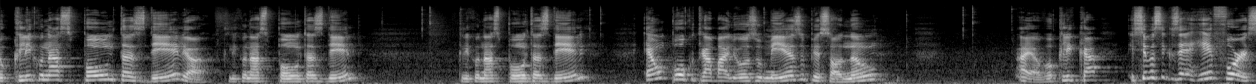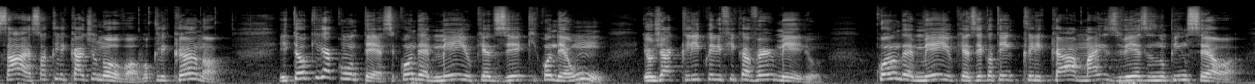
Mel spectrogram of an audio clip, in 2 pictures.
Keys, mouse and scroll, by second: 0.2 click, 1.1 click, 1.8 middle click, 3.0-4.2 shift+scroll up 10, 4.2 click, 4.6 middle click, 5.9 click, 6.7 click, 7.6 click, 8.0 middle click, 9.6 click, 10.1 middle click, 13.9 click, 14.5 click, 15.8 ctrl+z, 16.2 ctrl+z, 22.4 click, 23.2 click.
